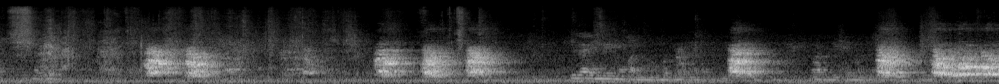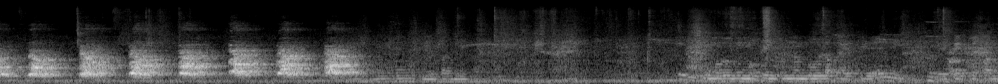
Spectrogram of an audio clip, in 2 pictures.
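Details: Belgian Malinois during a stud session on a home service visit in Caloocan City, barking in quick runs of sharp, evenly spaced barks, roughly two per second, with human voices talking in the background between bursts.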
